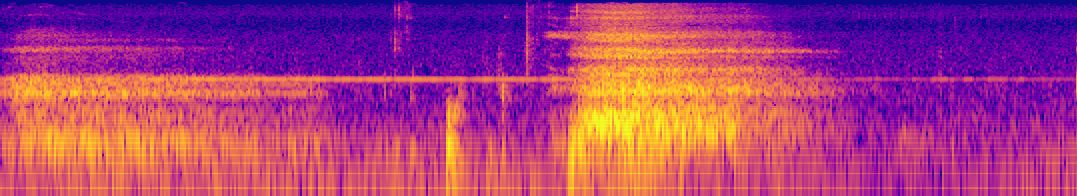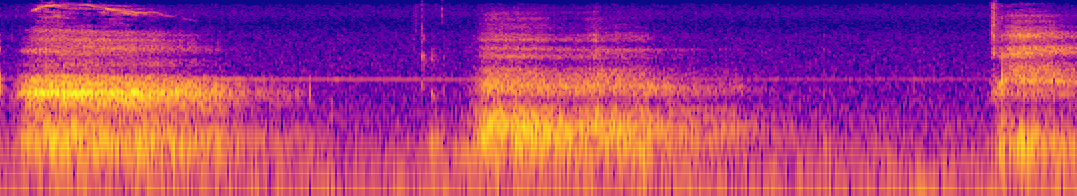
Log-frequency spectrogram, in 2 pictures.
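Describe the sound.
One long, slow exhale, then a return to normal breathing as a few softer breaths come at a steady, unhurried pace. All of it is quiet and breathy, with no talking.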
